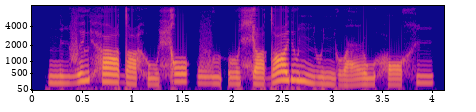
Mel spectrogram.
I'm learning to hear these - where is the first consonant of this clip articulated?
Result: tongue tip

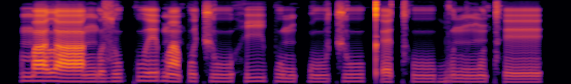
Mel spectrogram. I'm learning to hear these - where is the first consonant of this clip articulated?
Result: lips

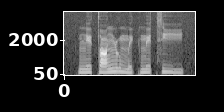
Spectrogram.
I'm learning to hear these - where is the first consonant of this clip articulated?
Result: tongue tip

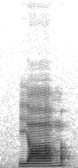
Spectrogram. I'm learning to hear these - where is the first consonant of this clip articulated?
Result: palate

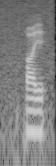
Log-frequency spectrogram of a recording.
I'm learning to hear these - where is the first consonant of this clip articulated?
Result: uvula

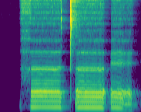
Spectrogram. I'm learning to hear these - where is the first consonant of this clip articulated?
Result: throat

